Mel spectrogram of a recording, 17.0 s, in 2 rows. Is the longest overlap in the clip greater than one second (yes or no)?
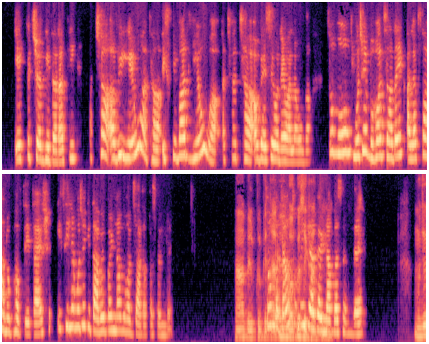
yes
